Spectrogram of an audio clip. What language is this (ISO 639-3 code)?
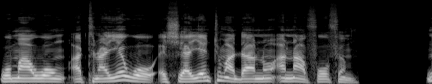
aka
